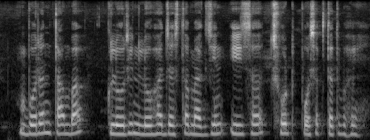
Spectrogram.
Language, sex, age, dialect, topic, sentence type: Magahi, male, 25-30, Western, agriculture, statement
